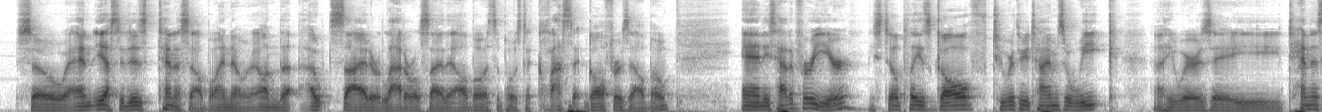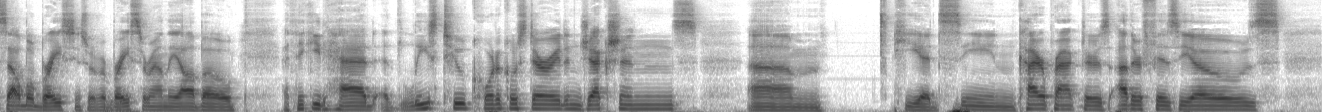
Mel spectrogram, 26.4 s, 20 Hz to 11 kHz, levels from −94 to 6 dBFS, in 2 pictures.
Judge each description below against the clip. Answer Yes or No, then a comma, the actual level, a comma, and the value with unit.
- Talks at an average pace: Yes, average, 160 wpm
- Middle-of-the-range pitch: No, low, 105 Hz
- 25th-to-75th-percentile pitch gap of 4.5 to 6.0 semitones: Yes, average, 4.8 semitones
